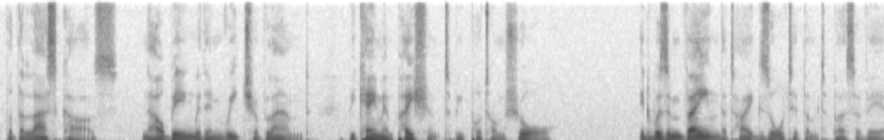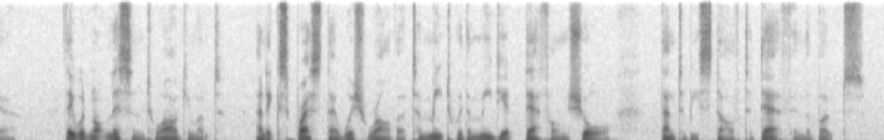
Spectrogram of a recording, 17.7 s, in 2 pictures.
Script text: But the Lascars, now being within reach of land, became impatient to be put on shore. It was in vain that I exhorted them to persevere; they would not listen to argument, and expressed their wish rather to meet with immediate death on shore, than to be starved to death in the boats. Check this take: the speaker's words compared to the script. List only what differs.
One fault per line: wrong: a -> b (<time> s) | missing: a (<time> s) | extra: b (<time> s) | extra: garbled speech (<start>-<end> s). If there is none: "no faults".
no faults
